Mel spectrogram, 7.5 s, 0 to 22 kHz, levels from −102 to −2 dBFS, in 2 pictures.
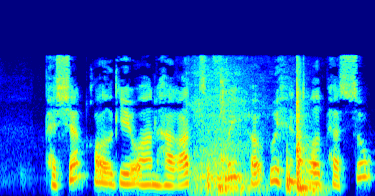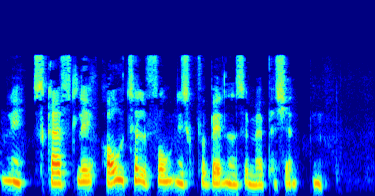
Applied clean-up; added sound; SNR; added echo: none; Drawer open or close; 1 dB; none.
